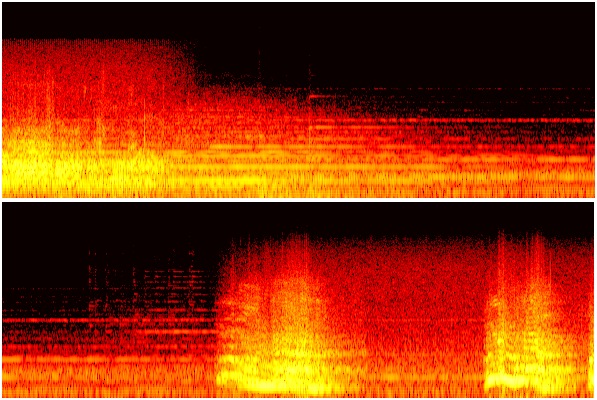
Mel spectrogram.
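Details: Black bear roaring: a long harsh, broad rumbling burst opens, then after a lull of sustained music two more loud rough roars arrive about three seconds apart, with steady instrumental music underneath throughout.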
